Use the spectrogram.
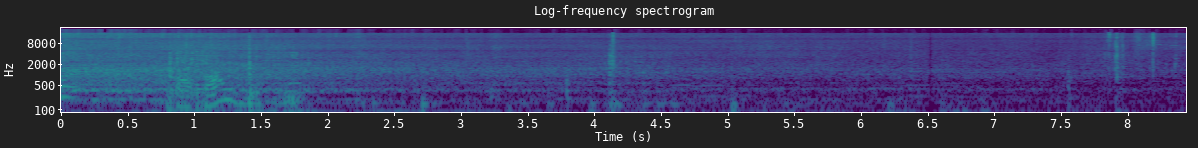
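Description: Honeybees at an open hive mid-inspection, a steady low buzzing drone of beating wings that swells louder in the first two seconds and then settles, with a few faint knocks from the hive top.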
